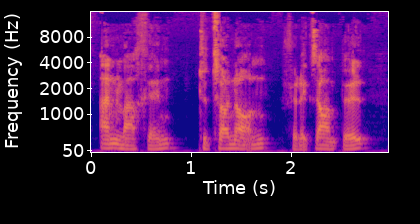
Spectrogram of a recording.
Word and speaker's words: anmachen: So anmachen, to turn on, is from an and machen. Is anmachen a separable verb? Can it split? Yes, it is. Why? Because the stress is on the and part.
